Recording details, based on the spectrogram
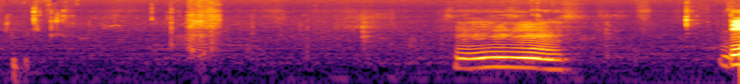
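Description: Someone eats pakora thongba, with soft, intermittent chewing and biting sounds close up. A voice hums or speaks briefly in the middle, and another voice comes in at the end.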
